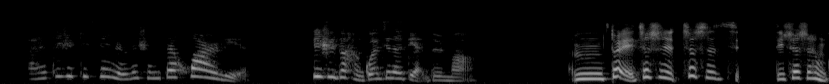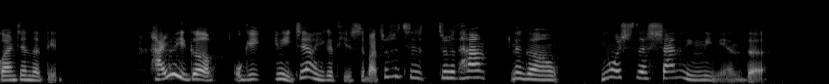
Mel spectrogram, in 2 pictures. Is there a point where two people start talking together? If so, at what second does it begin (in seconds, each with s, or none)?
none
